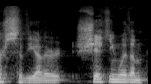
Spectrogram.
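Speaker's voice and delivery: ordinary delivery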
